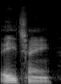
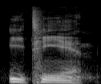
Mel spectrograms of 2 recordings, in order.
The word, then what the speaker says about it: Etienne: That's not how it's said, especially down here. I went to a school that was called Etienne.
